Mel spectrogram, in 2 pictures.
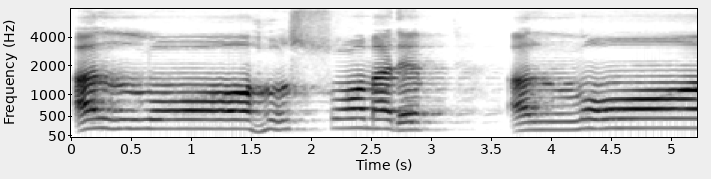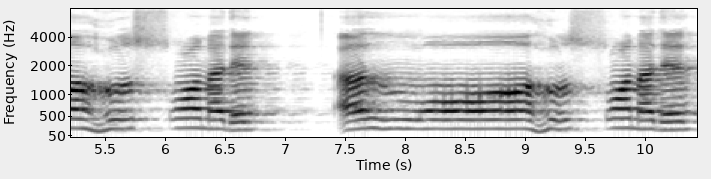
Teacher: ہا جو ہے وہ سینے سے ہوگا، لیکن ہا آگے ملایا جائے گا کیونکہ آگے صاد پر تشدید ہے، تو زور اور جماؤ ہوگا، صاد جو ہے پھر موٹا پڑھا جائے گا · میم ہونٹوں سے پڑی حرکت جلدی چھوڑیں گے، دال جو ہے وہ بھی باؤنس کریں گے کیونکہ پیش ہے تو وہ ختم ہو جائے گی، جزم لگے گا تو باؤنسنگ ہوگی · اللہ کے لام جو ہے موٹے پڑھے جائیں گے، ساتھ لمبے کیے جائیں گے، کیونکہ کھڑا زبر ہے، ایک الف لمبا ہوگا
